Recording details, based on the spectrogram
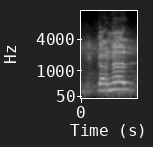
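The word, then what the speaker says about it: colonel: major major के बाद कर्नल यानी कनल जिसे बोलते हैं कनल के स्पेलिंग आते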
